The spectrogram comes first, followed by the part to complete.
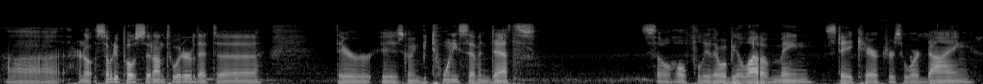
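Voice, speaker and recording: Deep-voiced man ranting sarcastically. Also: little pitch movement, moderate pace, fairly bright tone, a little hiss or hum. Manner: sarcastic, rambling, lots of fillers. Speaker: podcast host. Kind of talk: casual opinion rant.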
